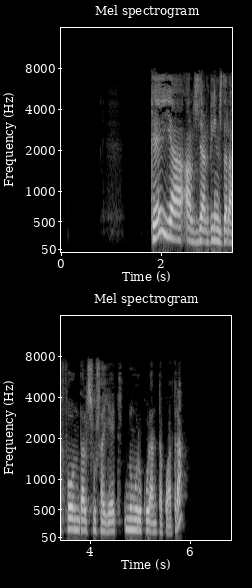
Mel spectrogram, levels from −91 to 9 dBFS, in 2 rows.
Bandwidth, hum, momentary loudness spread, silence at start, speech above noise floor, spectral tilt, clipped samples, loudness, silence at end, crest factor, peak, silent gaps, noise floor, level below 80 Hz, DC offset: 8 kHz; none; 8 LU; 1.8 s; over 72 dB; -6 dB/octave; under 0.1%; -19 LUFS; 1 s; 16 dB; -4 dBFS; none; under -90 dBFS; -64 dBFS; under 0.1%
